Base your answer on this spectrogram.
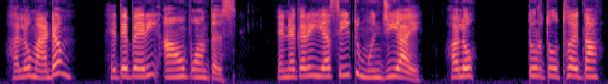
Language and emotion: Sindhi, angry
